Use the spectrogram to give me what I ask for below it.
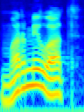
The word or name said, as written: marmelad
